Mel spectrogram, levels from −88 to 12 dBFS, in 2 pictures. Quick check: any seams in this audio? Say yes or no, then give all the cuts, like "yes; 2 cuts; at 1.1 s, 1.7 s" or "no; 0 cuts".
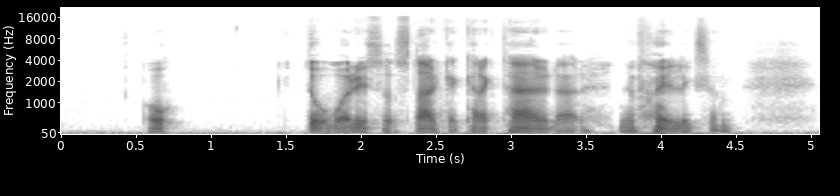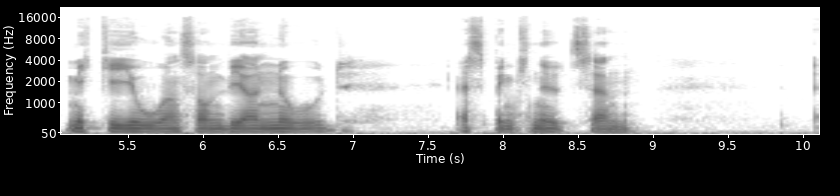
yes; 1 cut; at 3.7 s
